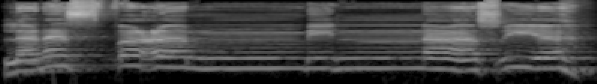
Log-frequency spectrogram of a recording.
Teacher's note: نون کے اوپر تشدید ہے، تشدید والے حرف کو 2 مرتبہ پڑھتے ہیں، ایک بار پہلے حرف سے ملا کر اور ایک بار خود سے۔ تشدید کی آواز میں ایک قسم کی سختی ہوتی ہے، نون مشدد میں ایک الف کے برابر غنہ ہوگا۔ الف سے پہلے زبر ہے، اس لیے الف مدہ ہوگا، الف مدہ کو ایک الف کے برابر کھینچ کر پڑھے۔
